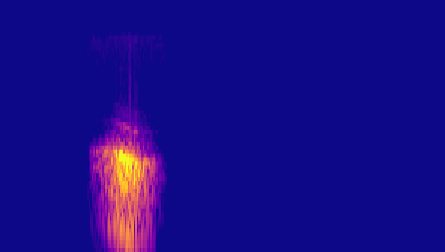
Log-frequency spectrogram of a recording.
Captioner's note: whooshing sound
